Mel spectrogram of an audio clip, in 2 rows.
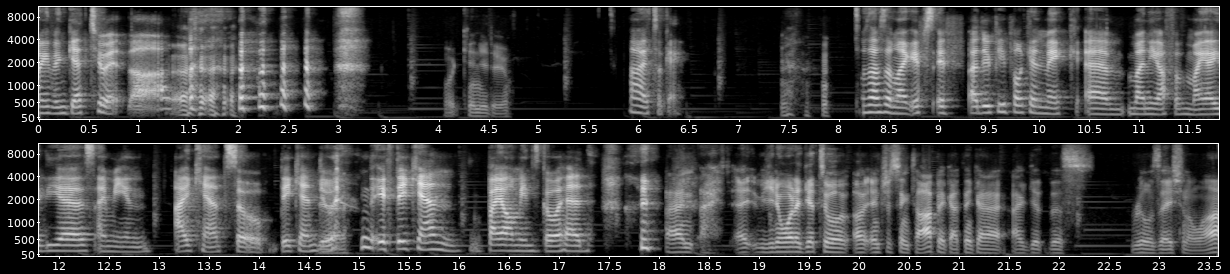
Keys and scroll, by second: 0.4 shift+m, 2.0 super+z, 2.8 a, 4.6 super+c, 5.0 super+z, 6.0 BackSpace, 7.0 super+f, 8.2 i, 12.4 -, 19.5 z, 21.0 a, 23.0 space.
